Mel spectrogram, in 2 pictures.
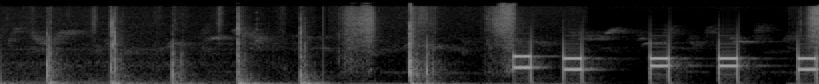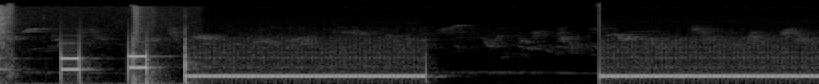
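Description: A phone number is dialed with a quick run of about eight electronic keypad beeps after some tapping and clatter, then a steady dial or ringing tone sounds twice with a pause between.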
